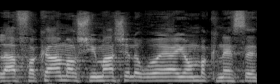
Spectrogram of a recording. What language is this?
Hebrew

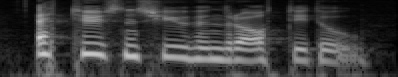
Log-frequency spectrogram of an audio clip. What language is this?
Norwegian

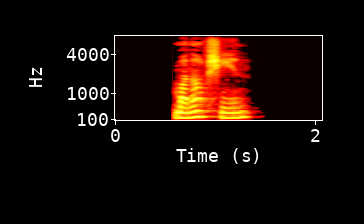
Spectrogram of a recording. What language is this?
Maltese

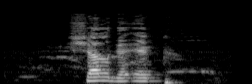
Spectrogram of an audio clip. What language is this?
Kohistani Shina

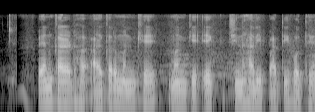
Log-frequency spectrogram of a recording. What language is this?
Chhattisgarhi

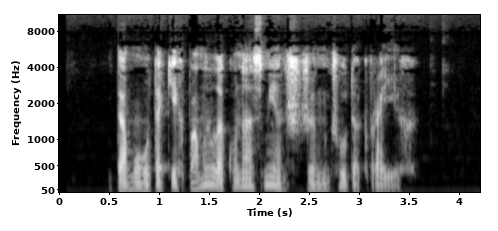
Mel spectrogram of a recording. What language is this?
Belarusian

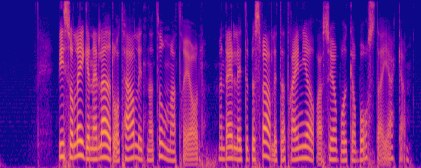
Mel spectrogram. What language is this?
Swedish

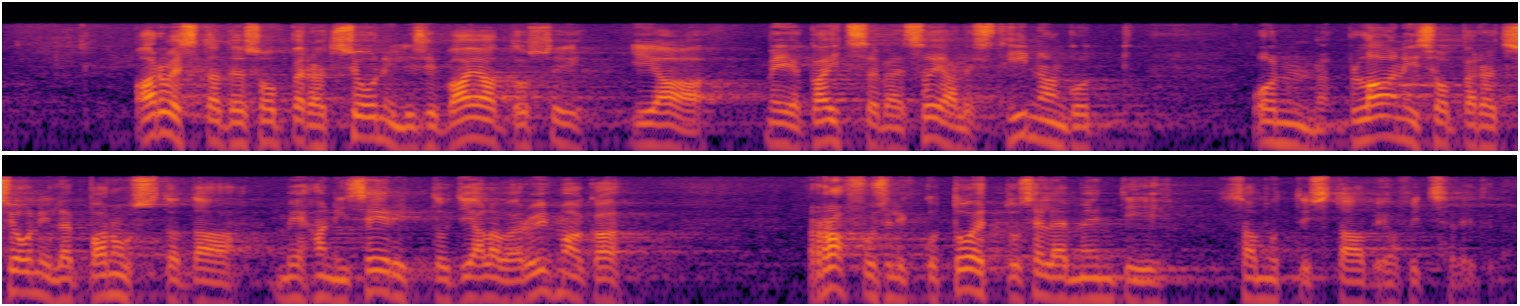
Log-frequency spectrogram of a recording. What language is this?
Estonian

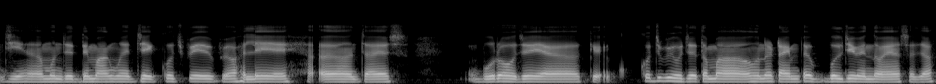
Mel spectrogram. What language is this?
Sindhi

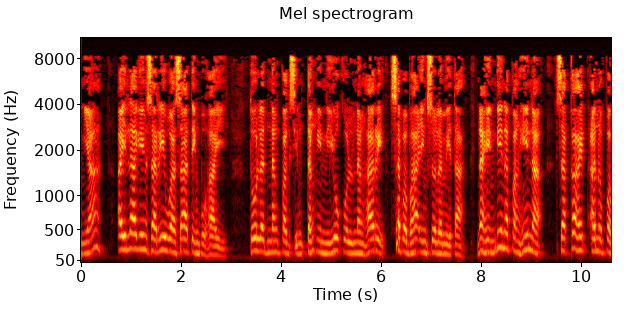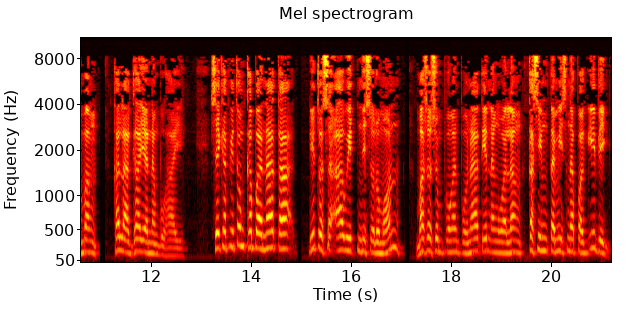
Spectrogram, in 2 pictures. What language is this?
Filipino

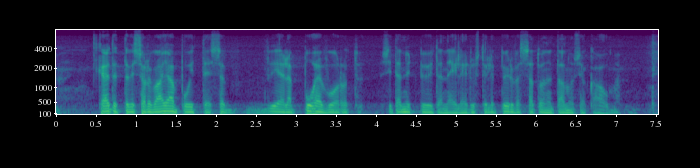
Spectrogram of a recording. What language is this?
Finnish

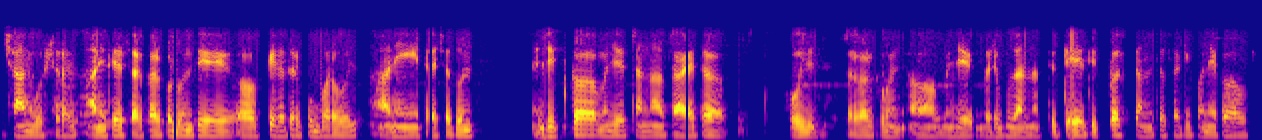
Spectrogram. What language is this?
Marathi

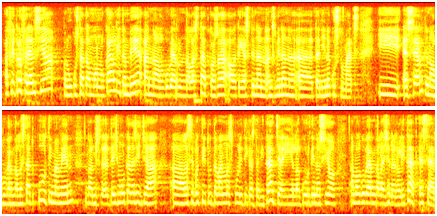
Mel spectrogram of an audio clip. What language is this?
Catalan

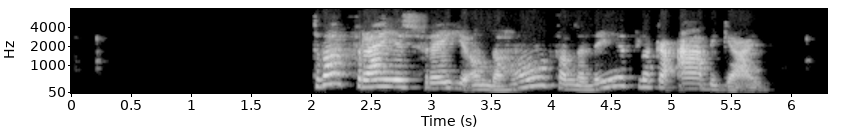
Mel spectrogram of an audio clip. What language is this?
Western Frisian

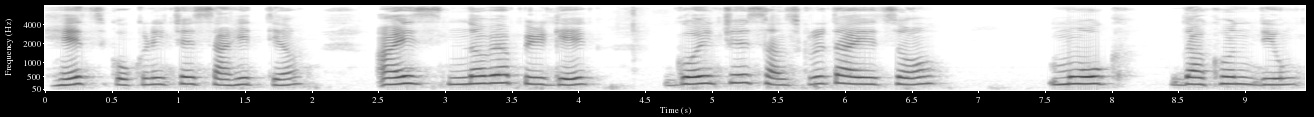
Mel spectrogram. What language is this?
Konkani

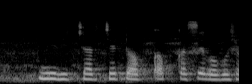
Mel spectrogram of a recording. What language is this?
Marathi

